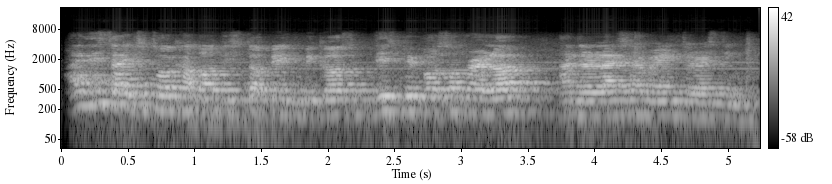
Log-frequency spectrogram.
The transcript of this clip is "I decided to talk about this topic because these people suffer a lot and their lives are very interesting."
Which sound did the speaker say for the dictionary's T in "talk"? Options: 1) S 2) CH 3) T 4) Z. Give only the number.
3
